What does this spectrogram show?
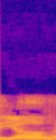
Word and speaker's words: Jung: pronounced so you know well i think people say hugh some people say jews people say young i don't know i see you right but i'm sure if you're listening please correct me my uh pronunciation of of uh carl young i just always went with jung because that's how it's spelled so i've never i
